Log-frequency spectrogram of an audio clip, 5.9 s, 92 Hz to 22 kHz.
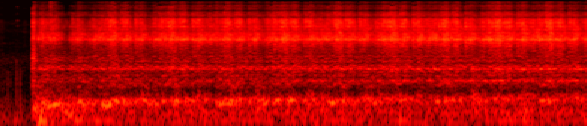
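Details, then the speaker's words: Old Ford F100 bought sight unseen, weak battery now with jumper/booster connected: starter spins engine briskly and evenly, steady churning rhythm, no slowing between compressions; cranking clearly faster. "Definitely turning faster."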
